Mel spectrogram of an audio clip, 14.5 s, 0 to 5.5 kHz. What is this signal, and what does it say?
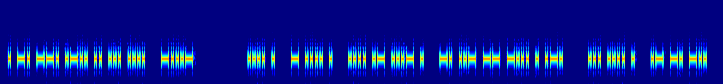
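Morse code, heard as a keyed tone, about 25 wpm, 650 Hz. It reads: ENGLISH <BT> HE THE HAVE NUMBER SHE AND
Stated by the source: Morse practice of English words at 25 wpm from CW med Gnister.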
